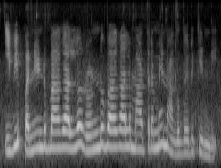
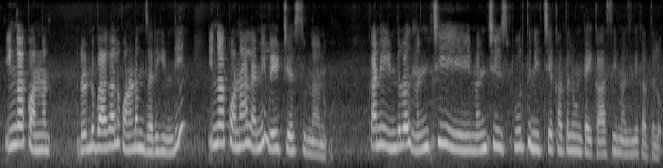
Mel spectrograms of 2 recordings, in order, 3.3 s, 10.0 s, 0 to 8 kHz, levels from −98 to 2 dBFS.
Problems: none marked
